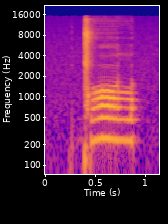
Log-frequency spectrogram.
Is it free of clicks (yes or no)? no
